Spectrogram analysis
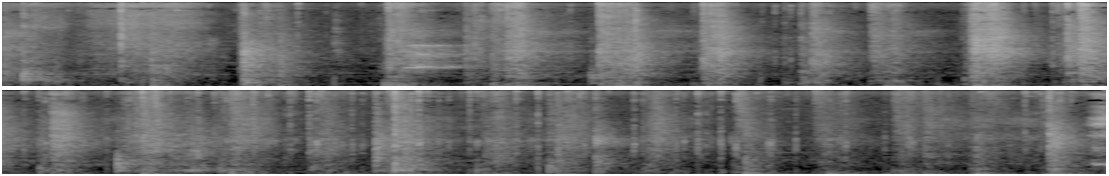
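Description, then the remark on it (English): Footsteps cross a creaky wooden floor and move onto ceramic tile, a steady series of sharp knocking steps with no one talking. “Creaky wooden floor onto some ceramic tile.”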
